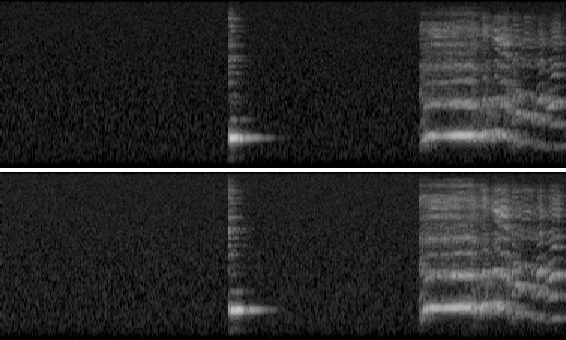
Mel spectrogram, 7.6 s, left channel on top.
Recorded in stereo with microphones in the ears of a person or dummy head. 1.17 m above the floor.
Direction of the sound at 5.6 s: 85° right.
